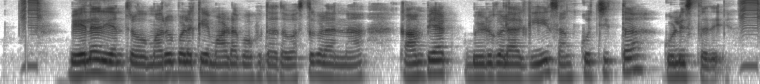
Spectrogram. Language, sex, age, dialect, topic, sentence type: Kannada, female, 18-24, Coastal/Dakshin, agriculture, statement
